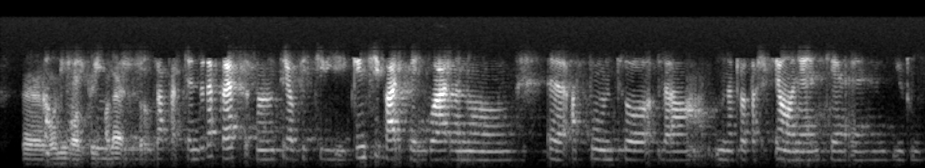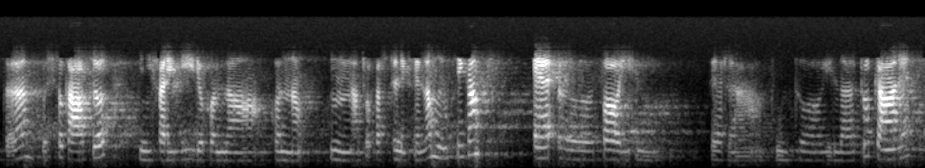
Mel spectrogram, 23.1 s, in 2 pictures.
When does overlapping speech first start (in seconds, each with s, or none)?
0.5 s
